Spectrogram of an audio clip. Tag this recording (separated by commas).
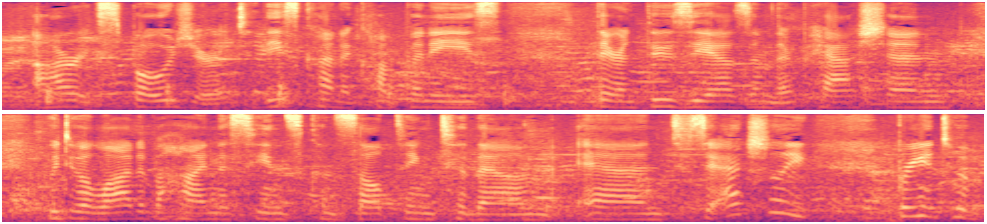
Speech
